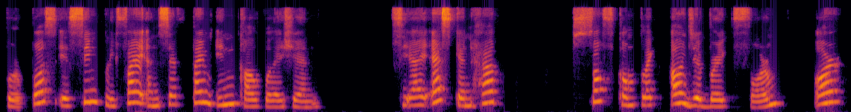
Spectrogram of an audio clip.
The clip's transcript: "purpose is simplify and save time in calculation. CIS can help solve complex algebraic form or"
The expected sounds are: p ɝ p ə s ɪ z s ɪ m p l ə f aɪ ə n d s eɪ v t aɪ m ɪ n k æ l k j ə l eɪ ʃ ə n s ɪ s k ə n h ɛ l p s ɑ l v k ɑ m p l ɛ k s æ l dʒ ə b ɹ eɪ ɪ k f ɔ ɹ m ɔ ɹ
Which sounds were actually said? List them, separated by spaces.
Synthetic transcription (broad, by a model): p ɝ p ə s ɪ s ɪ m p l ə f aɪ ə n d s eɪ t aɪ m ɪ n k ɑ l k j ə l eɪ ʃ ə n s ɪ s k ə n h ɛ l p s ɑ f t k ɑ m p l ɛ k ɑ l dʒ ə b ɹ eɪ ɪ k f ɔ ɹ m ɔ ɹ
